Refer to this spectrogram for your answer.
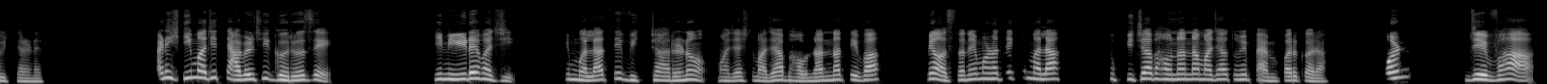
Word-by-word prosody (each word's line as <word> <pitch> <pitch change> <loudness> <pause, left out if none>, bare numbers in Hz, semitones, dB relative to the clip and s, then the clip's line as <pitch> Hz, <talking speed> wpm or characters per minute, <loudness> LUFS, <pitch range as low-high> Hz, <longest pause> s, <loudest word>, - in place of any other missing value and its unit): विचारण्याचा. 145 -3 -7 1.1
आणि 295 +4 +3
ही 295 - +3
माझी 315 -1 +4
त्यावेळची 230 +6 +2
गरज 205 0 +2
आहे. - - -1 1.1
ही 245 - +1
नीड 245 +1 +4
आहे 280 - +7
माझी, 190 -10 -1 0.5
की 240 - -8
मला 200 -3 +1
ते 275 - -3
विचारणं, 200 0 -2 0.2
माझ्या 175 +1 -4
माझ्या 175 +4 0
भावनांना 180 +3 -1
तेव्हा, 210 +1 +1 0.5
मी 260 - +4
असं 210 -3 +1
नाही 235 +2 -1
म्हणत 265 0 0
आहे 285 - -5
की 295 +2 -12
मला, 250 -1 +3 0.5
चुकीच्या 245 +3 0
भावनांना 245 -1 +1
माझ्या 230 0 0
तुम्ही 230 0 -2
पॅम्पर 170 +3 -2
करा. 155 -5 -3 0.6
पण 300 +5 +4 0.6
जेव्हा 230 +1 +5
220 Hz, 130 wpm, -22 LUFS, 185-245 Hz, 1.1 s, आहे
